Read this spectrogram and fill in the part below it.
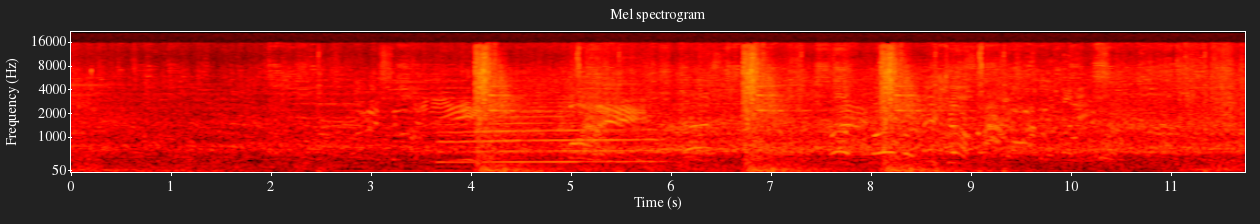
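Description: Soldiers shout and clash weapons in a distant battle.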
